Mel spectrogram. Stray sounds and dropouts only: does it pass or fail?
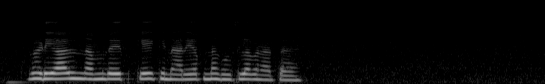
pass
